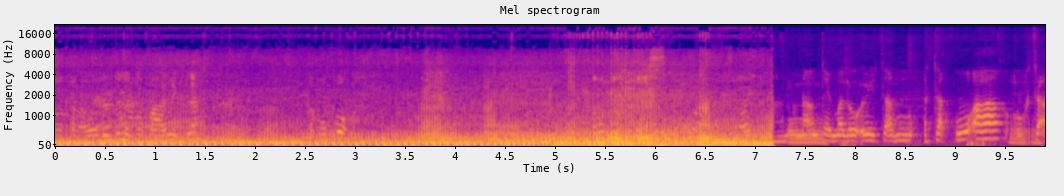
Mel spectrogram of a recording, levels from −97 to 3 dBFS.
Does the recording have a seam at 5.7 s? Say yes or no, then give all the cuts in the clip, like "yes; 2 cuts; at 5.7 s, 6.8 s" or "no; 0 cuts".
no; 1 cut; at 7.2 s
